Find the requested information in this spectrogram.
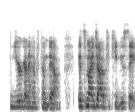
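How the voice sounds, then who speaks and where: Using a put-on character voice, a woman speaks very fast in a raspy tone at a medium pitch with fairly even intonation. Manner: firm, authoritative.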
